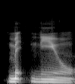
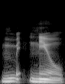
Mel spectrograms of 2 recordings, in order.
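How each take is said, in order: The two takes are said the same way.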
